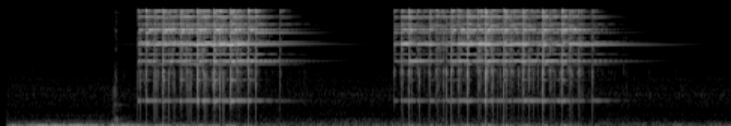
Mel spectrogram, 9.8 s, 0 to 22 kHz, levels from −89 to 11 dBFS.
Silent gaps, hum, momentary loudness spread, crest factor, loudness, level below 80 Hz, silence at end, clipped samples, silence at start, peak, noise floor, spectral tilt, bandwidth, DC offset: none; none; 18 LU; 22 dB; -19 LUFS; -56 dBFS; 1.55 s; under 0.1%; 0.15 s; -4 dBFS; -66 dBFS; 5 dB/octave; 16.5 kHz; under 0.1%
